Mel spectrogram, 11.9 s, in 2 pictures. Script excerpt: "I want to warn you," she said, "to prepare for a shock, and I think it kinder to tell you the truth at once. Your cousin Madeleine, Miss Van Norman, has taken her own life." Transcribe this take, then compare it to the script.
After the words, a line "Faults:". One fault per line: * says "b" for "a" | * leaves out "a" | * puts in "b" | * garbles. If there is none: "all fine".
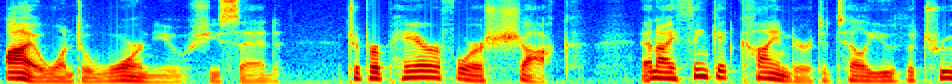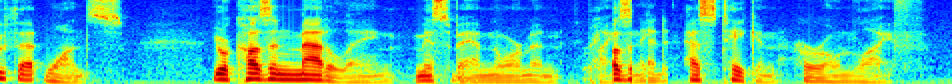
"I want to warn you," she said, "to prepare for a shock, and I think it kinder to tell you the truth at once. Your cousin Madeleine, Miss Van Norman, [garbled] has taken her own life."
Faults:
* garbles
